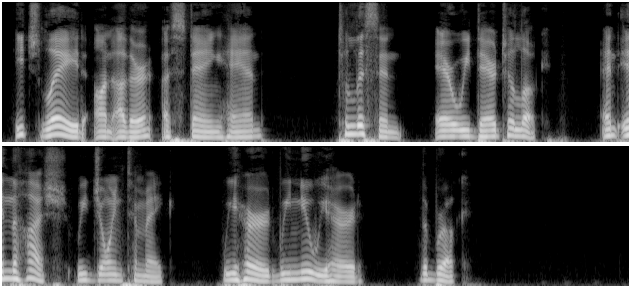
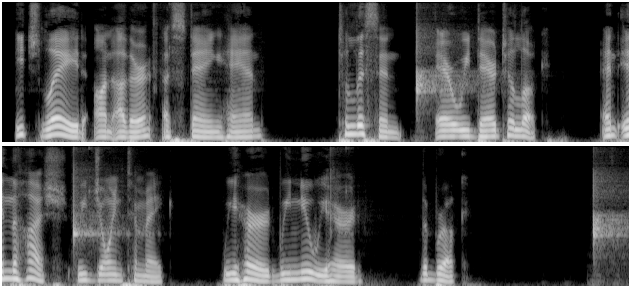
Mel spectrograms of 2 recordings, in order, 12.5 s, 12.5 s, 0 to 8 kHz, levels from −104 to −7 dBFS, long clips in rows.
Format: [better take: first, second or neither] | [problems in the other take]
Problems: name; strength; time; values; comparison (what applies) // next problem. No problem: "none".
first | noise reduction (neural mask model DeepFilterNet 3)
